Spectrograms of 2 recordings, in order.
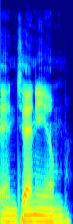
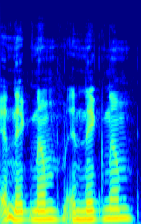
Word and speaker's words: Ingenium: We learned that he's related to Ingenium. That's about it. Is it Ingenium? I guess that's how you say it. Yeah. I say like Enignum. But it maybe Ingenium. This was just a dope name, by the way.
